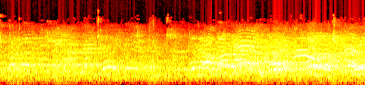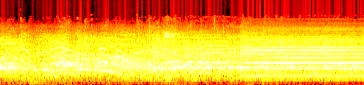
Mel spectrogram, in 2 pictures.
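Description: Basketball game in a gym: the ball bouncing and sneakers squeaking on the hardwood over crowd noise, the squeaks busiest in the middle. Near the end a steady horn sounds for about two to three seconds as play stops.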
